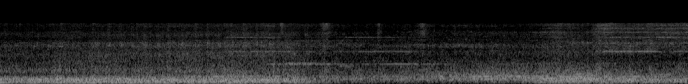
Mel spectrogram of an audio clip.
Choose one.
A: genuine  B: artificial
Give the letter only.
B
